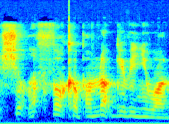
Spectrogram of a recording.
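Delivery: ordinary delivery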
